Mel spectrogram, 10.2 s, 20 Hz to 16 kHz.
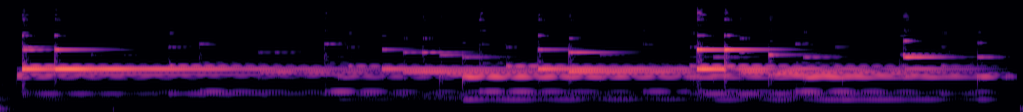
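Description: Litu 41-inch wind chimes, their long tubes struck again and again by the wooden striker, each note ringing on and overlapping the next. A loud strike comes just after the start and another about seven seconds in.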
